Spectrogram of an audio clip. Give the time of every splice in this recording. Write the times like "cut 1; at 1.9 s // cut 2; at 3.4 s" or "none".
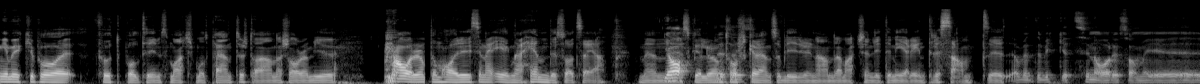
cut 1; at 4.2 s // cut 2; at 10.0 s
